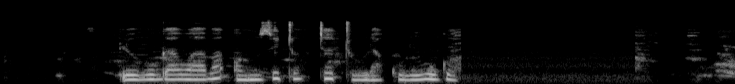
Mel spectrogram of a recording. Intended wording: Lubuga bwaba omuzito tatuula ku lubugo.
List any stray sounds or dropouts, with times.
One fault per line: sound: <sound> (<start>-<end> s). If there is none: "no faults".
no faults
